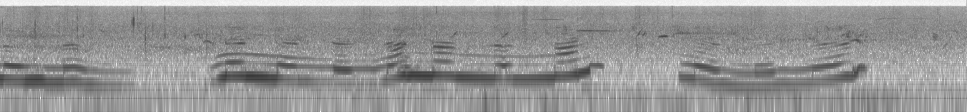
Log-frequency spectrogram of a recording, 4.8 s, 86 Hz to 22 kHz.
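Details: Six-week-old Lakeland Terrier puppies, a litter born 29 May 2018, with males and a female being held and shown; a puppy gives drawn-out, wavering whines, several in a row with rising and falling bends, under soft talking.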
